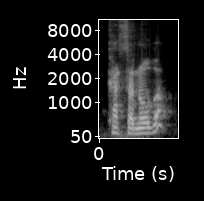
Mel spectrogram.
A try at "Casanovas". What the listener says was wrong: There's an S in that. There's an S in it's Casanovas. No, you're drinking for an S, bro.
